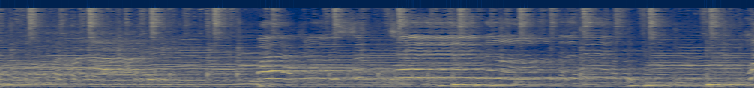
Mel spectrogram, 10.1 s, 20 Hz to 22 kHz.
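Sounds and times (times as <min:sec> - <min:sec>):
harmonium: 0:00.0 - 0:10.0
woman singing: 0:03.3 - 0:08.5.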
